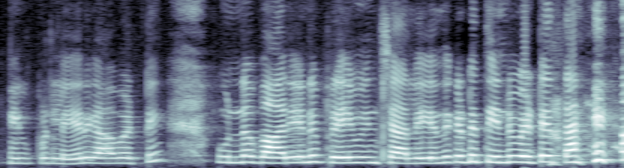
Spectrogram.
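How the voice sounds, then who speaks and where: A woman hosting an interview, expressive and reacting with short hums. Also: high-pitched, normal speed.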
